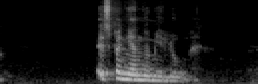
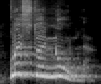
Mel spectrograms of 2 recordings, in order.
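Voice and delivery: high, bright exclamation, louder and much higher; exclaimed; 9 semitones higher, 4 dB louder than usual. A narrator's reading. Catherine brushing off Nelly's objection, loud exclamation. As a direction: fling it out with a laugh. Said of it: "gridò".

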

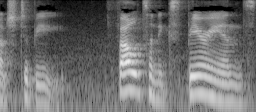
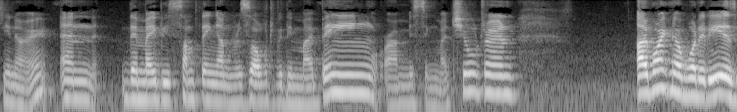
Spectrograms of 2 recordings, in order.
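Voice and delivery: ordinary talk, nothing marked

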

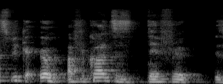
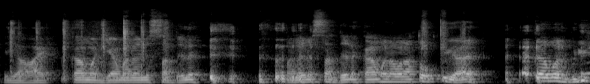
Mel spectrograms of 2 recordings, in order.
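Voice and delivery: lightly put-on Afrikaans-accented bro; faster than usual. Teasing co-host by imagining him introducing himself, mock Afrikaans accent. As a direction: imitate an engine-chested guy with an Afrikaans accent. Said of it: "sound like they have a motorbike engine in their chest".

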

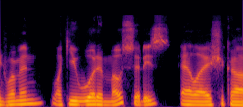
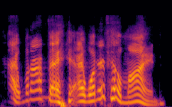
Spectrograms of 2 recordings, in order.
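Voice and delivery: high, hammed-up musing woman; mock a nosy woman's chatter; higher lightly mocking female voice; 8 semitones higher, faster than usual. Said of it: "They just wake up like".

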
